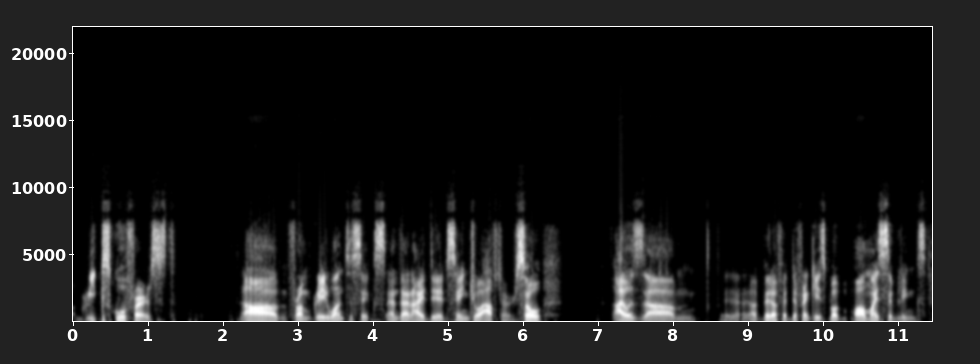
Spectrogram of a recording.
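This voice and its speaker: A man's voice: medium pitch, bright, forceful tone, no room sound, rough recording. A man hosting an interview, chatty and playful, asking questions and repeating words. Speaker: interview host. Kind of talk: casual interview.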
